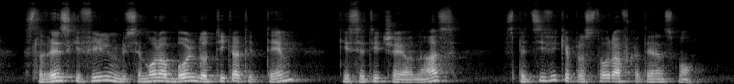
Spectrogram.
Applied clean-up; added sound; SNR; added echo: none; none; none; none.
